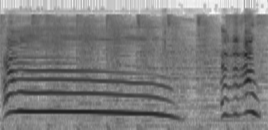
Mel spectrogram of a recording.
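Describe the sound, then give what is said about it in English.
A voice imitates a wolf howl: one long, loud, steady note that slides downward at the end, followed after a short pause by a briefer, wavering howl. “you're the lone wolf here, brother.”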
